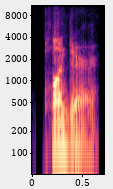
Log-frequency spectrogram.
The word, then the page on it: plunder: American English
